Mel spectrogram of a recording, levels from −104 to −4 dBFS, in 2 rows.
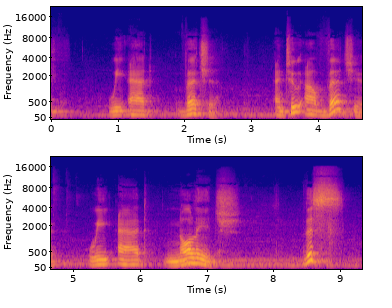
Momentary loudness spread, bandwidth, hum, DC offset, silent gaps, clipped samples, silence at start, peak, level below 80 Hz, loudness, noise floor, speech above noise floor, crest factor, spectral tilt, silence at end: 24 LU; 15.5 kHz; none; under 0.1%; none; under 0.1%; 0 s; -10 dBFS; -62 dBFS; -29 LUFS; -56 dBFS; 27 dB; 20 dB; -5 dB/octave; 0.05 s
